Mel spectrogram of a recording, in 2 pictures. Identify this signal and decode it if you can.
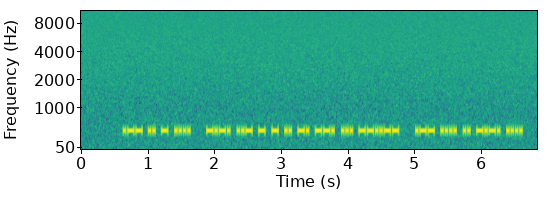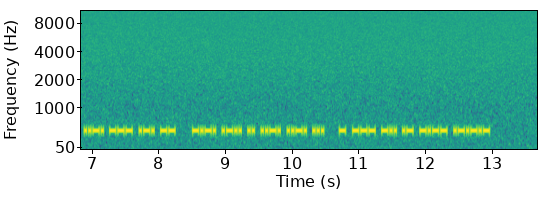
Morse code, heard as a keyed tone, hand-sent with a paddle, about 37 wpm, 460 Hz. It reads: WITH CUTTINGS, WHICH FORM CLIFFS TODAY.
